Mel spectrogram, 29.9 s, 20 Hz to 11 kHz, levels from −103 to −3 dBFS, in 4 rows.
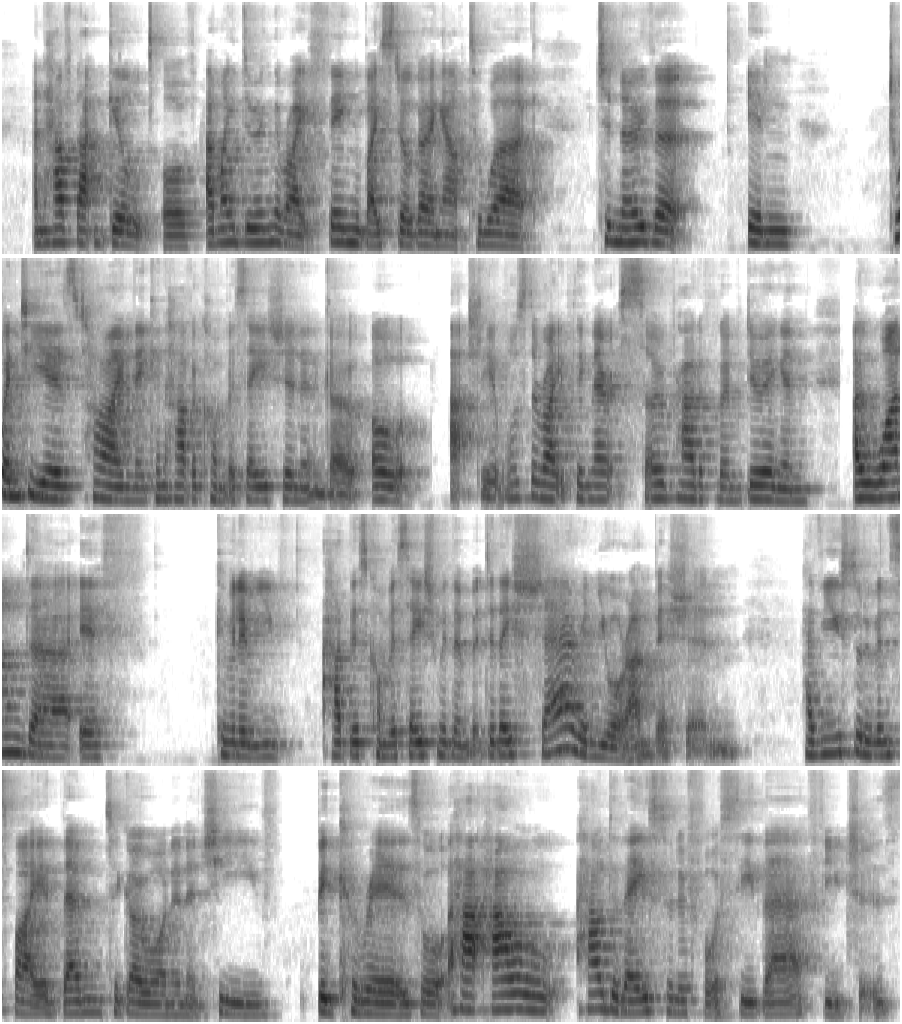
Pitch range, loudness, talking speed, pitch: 160-190 Hz, -28 LUFS, 175 wpm, 175 Hz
